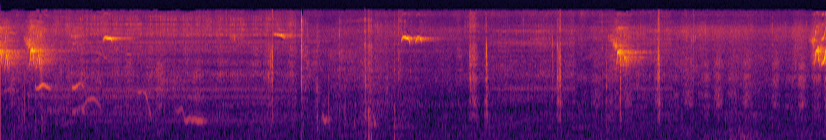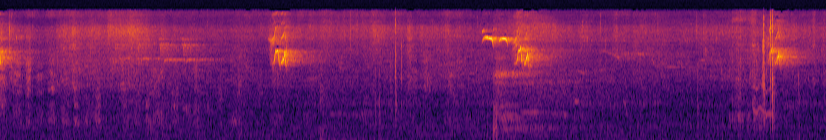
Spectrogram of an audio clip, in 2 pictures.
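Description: Chesapeake Bay Retriever puppy giving short high-pitched whimpers and squeaks. There are about half a dozen, spaced a few seconds apart, with the strongest in the second half.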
